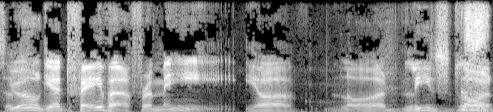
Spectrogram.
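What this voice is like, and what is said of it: Bad put-on colonel character voice. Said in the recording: “The worst accent that I've ever heard you do. This is the worst Daryl Hammond as the colonel ever.”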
